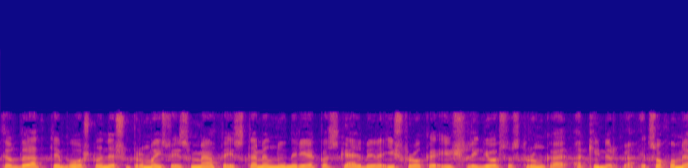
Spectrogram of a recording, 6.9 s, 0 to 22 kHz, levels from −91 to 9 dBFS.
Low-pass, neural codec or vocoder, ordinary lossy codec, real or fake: 7.2 kHz; codec, 16 kHz, 4 kbps, X-Codec, HuBERT features, trained on LibriSpeech; MP3, 64 kbps; fake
